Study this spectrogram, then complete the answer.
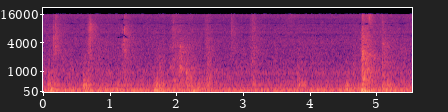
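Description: Footsteps thud on a hard floor indoors.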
